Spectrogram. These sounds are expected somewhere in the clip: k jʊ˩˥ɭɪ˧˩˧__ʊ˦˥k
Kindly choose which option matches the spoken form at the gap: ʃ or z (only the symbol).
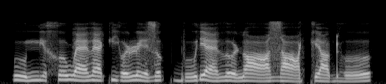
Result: z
